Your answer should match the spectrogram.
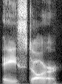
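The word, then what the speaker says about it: Sagittarius A*: We have Sagittarius A, pronounced a star, at our center, s about 4 million times the mass of the sun, right?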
